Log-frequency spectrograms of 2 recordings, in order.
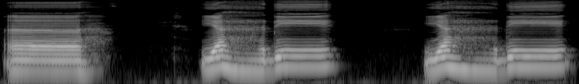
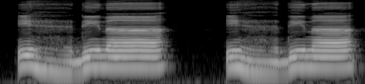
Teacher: بتباعدهما الان عندنا حاله الوسط وهي لله تخرج الهاء بانفتاحهما الجزئي الهاء تخرج بانفتاح الوترين الصوتيين جزئيا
